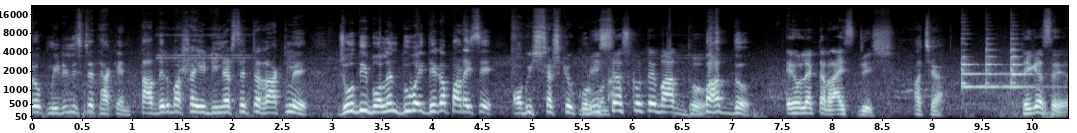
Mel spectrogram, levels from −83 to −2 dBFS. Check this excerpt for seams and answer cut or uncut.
cut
